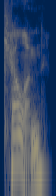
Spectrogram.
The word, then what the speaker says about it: Kellan: Why does Killian write so many books? Every book that, um, Kellan, I'm telling you how to say my name, that's okay, just so you know, okay, I'd want to know too.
